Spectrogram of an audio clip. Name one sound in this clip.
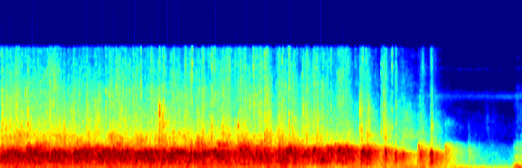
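An audience applauds loudly in a room, then the clapping dies away.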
